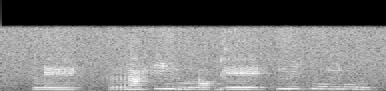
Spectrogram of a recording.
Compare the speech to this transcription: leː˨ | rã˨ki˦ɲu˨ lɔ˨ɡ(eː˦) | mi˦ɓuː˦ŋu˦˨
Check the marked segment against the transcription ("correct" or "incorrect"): correct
